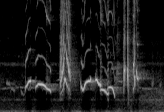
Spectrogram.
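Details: Kacer (Oriental magpie-robin) singing in gacor style with varied isian phrases. Long arched whistles alternate with harsh, buzzy downswept notes, ending in a quick cluster of sharp chips.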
